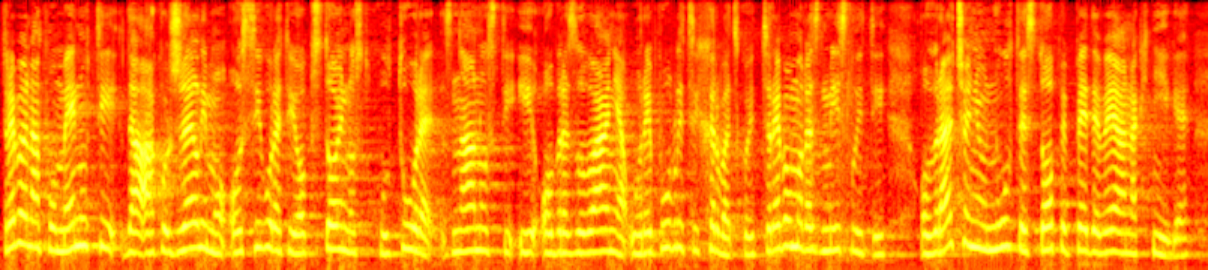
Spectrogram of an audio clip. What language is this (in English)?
Croatian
